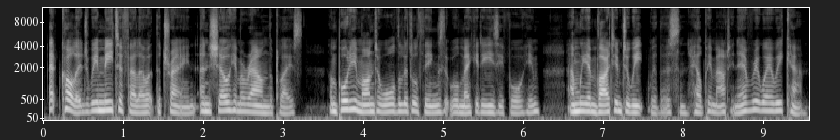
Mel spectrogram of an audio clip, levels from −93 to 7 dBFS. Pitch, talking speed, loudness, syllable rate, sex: 180 Hz, 295 wpm, -18 LUFS, 6.8 syllables/s, female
